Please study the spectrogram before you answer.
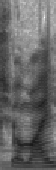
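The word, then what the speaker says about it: ישמעאל: خوشخبری سنا دی گئی۔ عبرانی زبان میں اسماعیل کا تلفظ شمائل ہے۔ شوما کا معنی سن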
